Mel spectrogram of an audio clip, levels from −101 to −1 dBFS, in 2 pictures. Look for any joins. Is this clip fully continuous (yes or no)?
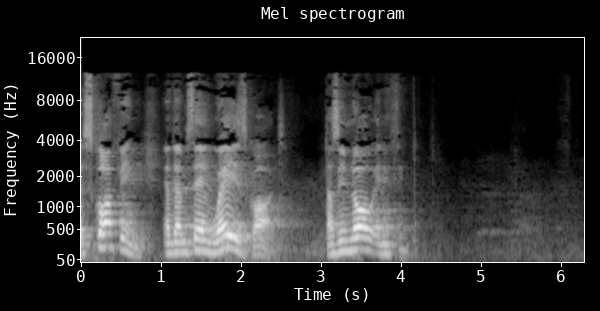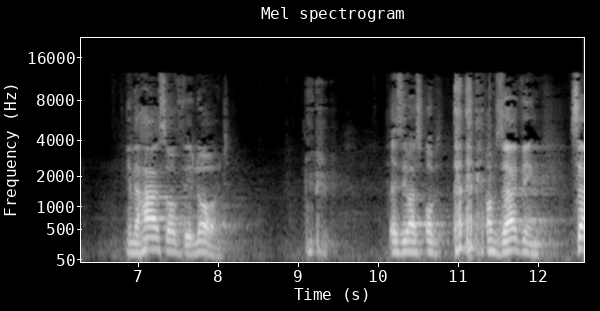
yes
